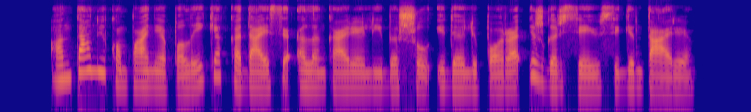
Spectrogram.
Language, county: Lithuanian, Kaunas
